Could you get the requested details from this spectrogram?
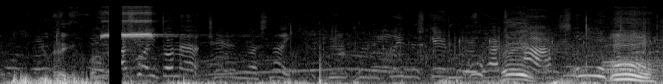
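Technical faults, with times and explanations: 1.09 to 1.23 s, stream reconnect: the sound stops for 85 ms, then a fresh decoder picks up slightly further along, skipping roughly 50 ms, and eases back in. Unlike a simple dropout, playback resumes at a later point rather than where it stopped.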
